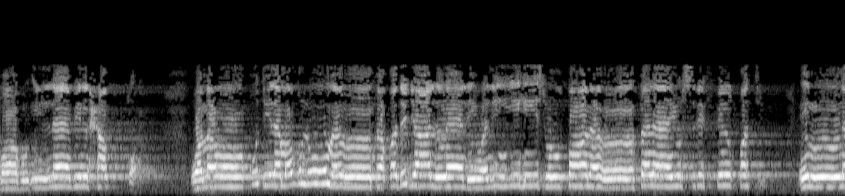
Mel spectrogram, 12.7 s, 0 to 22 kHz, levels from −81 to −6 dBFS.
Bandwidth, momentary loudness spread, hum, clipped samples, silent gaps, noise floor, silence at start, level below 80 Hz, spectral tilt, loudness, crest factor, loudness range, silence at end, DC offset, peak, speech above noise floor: 5.8 kHz; 9 LU; none; under 0.1%; none; -44 dBFS; 0 s; -66 dBFS; -3.5 dB/octave; -14 LUFS; 12 dB; 3 LU; 0 s; under 0.1%; -2 dBFS; 30 dB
